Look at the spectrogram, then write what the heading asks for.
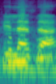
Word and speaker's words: Kelada: C'est comme ça se prononce? Exact, Kelada.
